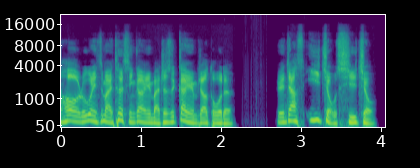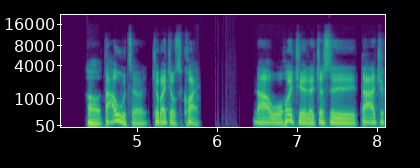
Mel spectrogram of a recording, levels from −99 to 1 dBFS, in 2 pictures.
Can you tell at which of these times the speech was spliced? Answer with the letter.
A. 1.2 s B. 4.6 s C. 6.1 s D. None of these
B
